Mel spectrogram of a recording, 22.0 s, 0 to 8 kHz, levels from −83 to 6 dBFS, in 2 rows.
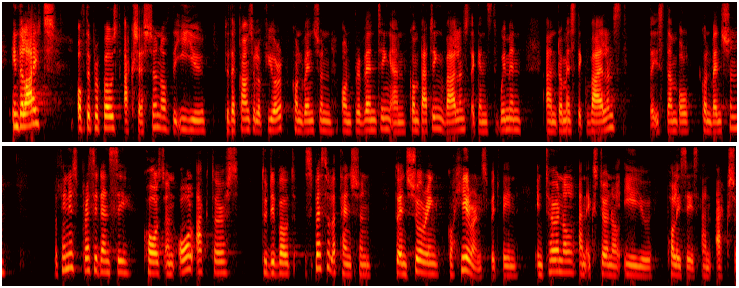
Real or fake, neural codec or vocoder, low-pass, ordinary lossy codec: real; none; none; none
